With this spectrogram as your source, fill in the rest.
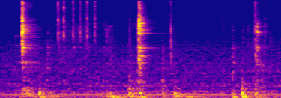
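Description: A bolt on a bike rack being tightened with a ratchet wrench, close-up bursts of clicking with a few sharper metallic clacks, irregular and without talk.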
